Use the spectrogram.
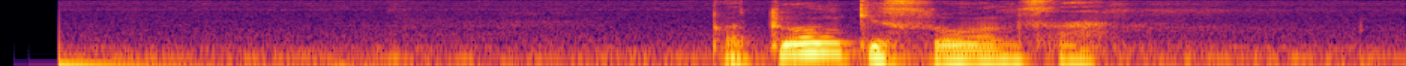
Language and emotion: Russian, sad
